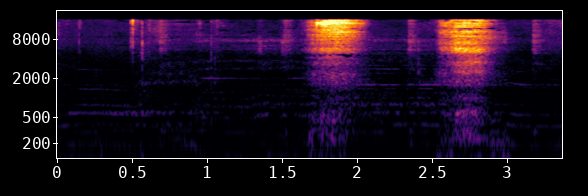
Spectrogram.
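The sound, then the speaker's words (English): A person snorts twice, two loud, airy bursts of breath through the nose separated by a short pause, with quieter breathing before them. “I say that as I fucking snort”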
